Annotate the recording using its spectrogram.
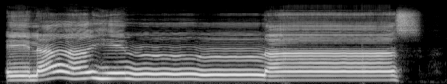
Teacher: ہا کو نون کے اندر ملا دیں گے، یہ الف اور لام نہیں پڑھے جائیں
